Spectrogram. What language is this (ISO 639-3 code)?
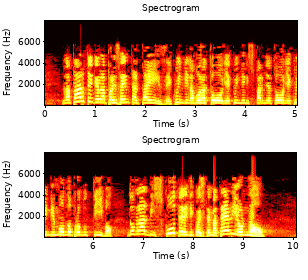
ita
